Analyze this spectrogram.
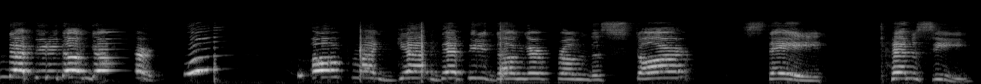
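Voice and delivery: loud, slow, drawn-out hype greeting; greeting Deputy Dunger, loud and drawn out; excited shout. Real, not acted. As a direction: welcome him in like a hero.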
